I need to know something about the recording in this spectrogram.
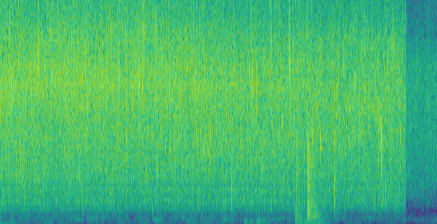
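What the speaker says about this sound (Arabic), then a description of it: "وهستنى لما البصل ده يتكرمل معايا وياخد لون" Onions and two garlic cloves fry in a pan until caramelized, a dense continuous close sizzle with a few soft stirring scrapes before the sound cuts off abruptly near the end.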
